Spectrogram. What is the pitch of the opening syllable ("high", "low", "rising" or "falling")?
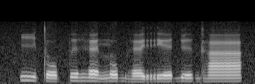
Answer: falling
